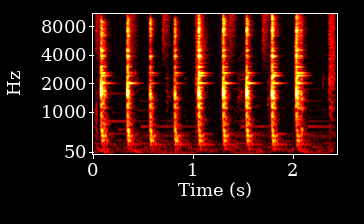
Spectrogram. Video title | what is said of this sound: PPS-CF is 🔥🔥🔥 | It literally sounds like metal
